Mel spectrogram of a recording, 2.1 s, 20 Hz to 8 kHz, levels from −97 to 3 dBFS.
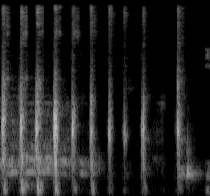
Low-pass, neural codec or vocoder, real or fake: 7.2 kHz; codec, 24 kHz, 0.9 kbps, WavTokenizer, medium music audio release; fake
